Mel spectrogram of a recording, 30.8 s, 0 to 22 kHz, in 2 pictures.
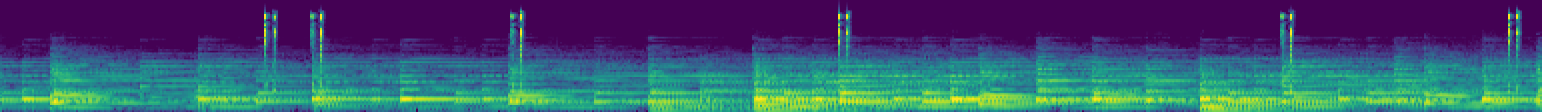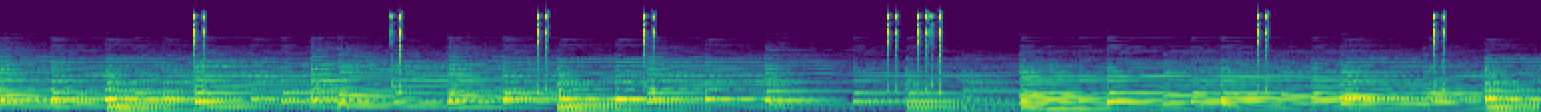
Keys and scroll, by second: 1.2 ctrl+-, 4.2 ctrl+z, 8.1 ctrl+j, 10.7 ctrl+t, 14.2 ctrl+t.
